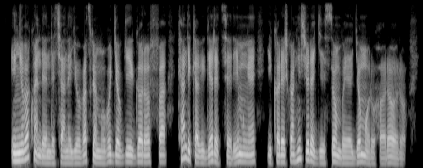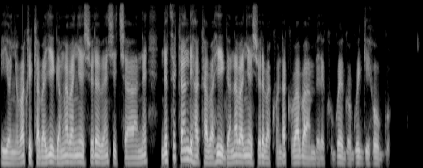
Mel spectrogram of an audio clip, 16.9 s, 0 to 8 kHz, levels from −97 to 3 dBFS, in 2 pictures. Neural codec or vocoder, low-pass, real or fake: none; 7.2 kHz; real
